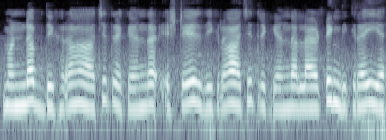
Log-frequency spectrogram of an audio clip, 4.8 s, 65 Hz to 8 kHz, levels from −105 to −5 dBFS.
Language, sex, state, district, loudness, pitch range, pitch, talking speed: Hindi, female, Madhya Pradesh, Katni, -17 LUFS, 205-230 Hz, 210 Hz, 225 wpm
